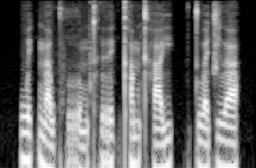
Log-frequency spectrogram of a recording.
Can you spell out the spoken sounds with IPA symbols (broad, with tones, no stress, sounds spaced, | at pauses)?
w e˦˥ k̚ n a˩˦ w kʰ r o˩˦ m kʰ r e˥˩ k̚ tʰ a˥˩ m kʰ a˦˥ j | t u˩˦ a̯ t͡ɕ ɯ˧ a̯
